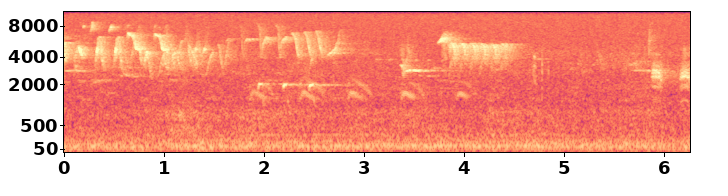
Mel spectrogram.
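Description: Woodland songbirds singing: quick runs of high chirping notes in the first couple of seconds, then a single buzzy high note about four seconds in, over a faint steady low rumble of background noise.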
